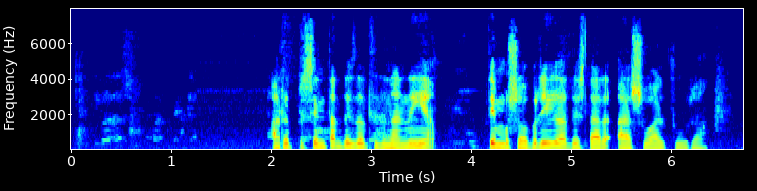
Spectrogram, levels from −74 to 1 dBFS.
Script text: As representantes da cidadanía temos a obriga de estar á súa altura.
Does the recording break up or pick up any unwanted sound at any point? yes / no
no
